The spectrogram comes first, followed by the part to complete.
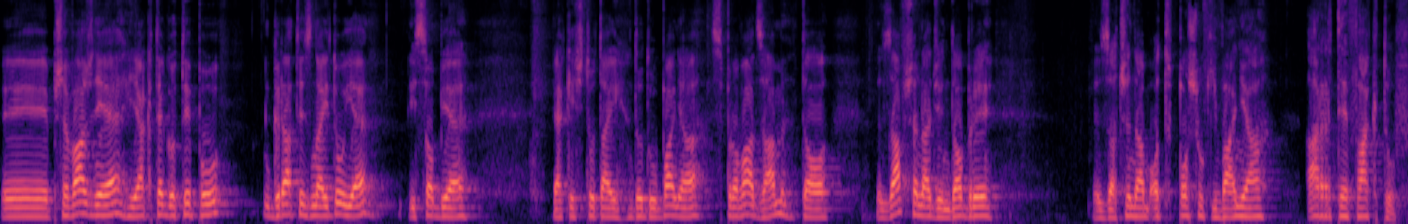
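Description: Over a quiet background, a man with a dark, mellow tone speaks at a very slow pace, his loudness very even, his intonation fairly even, and his pauses long and frequent. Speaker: car hobby vlogger. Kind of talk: casual vlog chat. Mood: jokey, playful. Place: garage. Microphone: phone near.

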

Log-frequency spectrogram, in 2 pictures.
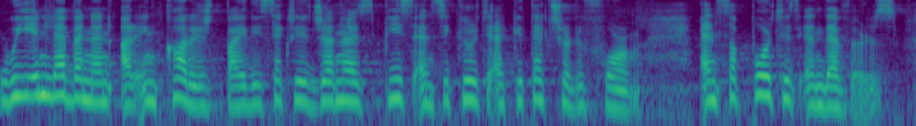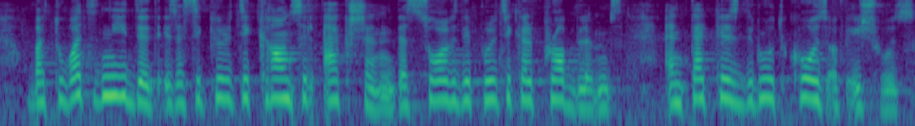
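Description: A woman talks at a very fast pace, her pitch varying in an ordinary way. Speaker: ambassador delivering a statement at the UN Security Council. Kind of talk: formal diplomatic speech read at a UN Security Council debate. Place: hall. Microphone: podium.

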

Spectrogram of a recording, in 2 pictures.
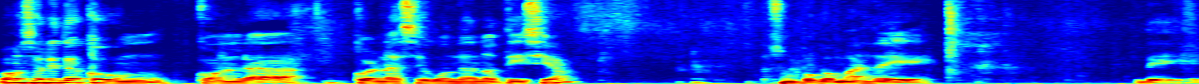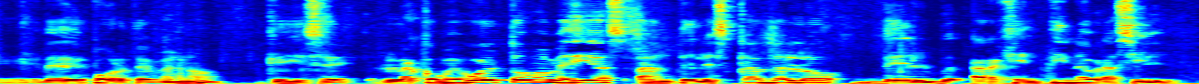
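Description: A man speaks in a somewhat breathy voice with lively intonation. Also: fairly high pitch for a man, fairly slow pace. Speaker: student radio host. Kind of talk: radio interview, casual chat. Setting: radio studio. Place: studio.

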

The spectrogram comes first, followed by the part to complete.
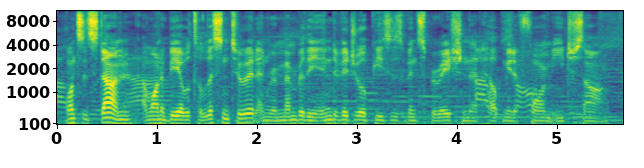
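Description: With music in the background, the speaker races along at a very fast pace with lively intonation and hardly any pauses. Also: man, fairly low pitch for a man. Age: 20s. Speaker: social media consultant and musician. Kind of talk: video application, talk to camera. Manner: upbeat, outgoing.

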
